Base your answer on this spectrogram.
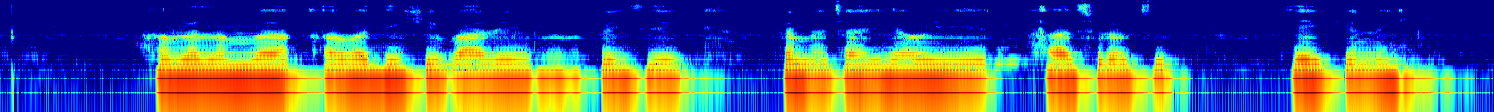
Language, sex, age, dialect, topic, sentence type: Chhattisgarhi, male, 25-30, Western/Budati/Khatahi, banking, question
